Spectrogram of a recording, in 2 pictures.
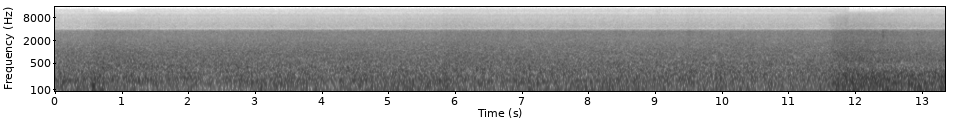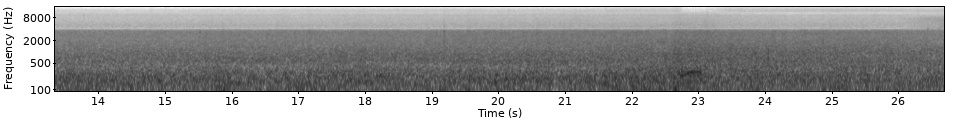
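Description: River Okement in full spate: fast-flowing water rushing over rocks as a steady rush that becomes louder about halfway through.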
